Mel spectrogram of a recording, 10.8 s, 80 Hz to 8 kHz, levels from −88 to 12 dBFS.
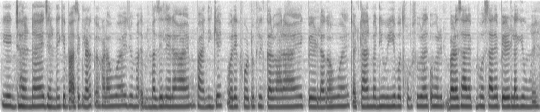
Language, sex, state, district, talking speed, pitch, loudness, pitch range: Hindi, female, Bihar, Gaya, 245 wpm, 235 Hz, -19 LUFS, 230-245 Hz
